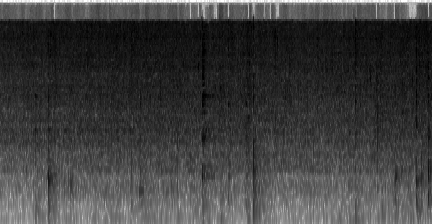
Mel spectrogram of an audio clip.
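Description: Golden onions frying in a pan for Senegalese mbakhal, a steady close sizzle with scattered light stirring clicks and scrapes.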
